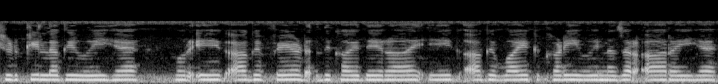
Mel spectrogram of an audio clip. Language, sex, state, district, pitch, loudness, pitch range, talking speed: Hindi, female, Rajasthan, Bikaner, 210 Hz, -12 LUFS, 210-215 Hz, 175 wpm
